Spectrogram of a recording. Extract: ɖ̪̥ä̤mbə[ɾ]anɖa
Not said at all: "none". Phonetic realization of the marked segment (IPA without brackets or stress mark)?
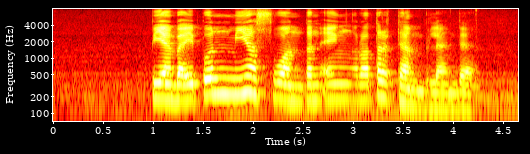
l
